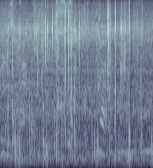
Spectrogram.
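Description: Crinkling and clicking of plastic blind-bag toy packets being handled close to the microphone, with bits of a girl's voice.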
